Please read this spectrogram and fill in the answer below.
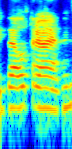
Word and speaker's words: Beltran: said my name um you said it correctly beltran so it's so refreshing to hear someone that can actually pronounce it properly well as we're going to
